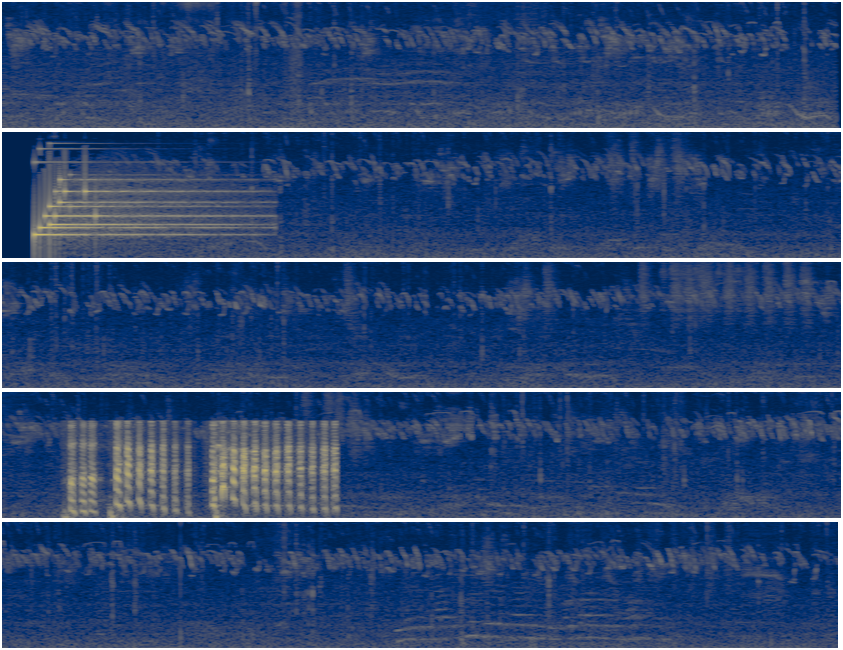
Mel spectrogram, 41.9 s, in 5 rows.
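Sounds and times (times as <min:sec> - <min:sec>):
baby chicks peeping: 0:00.0 - 0:41.9
chime: 0:08.7 - 0:11.1.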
